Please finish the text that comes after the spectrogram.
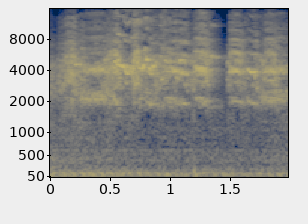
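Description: A cockatiel at a bird breeding collection gives several harsh, close squawks in quick succession, with a brief gap before the final burst and no talking.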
